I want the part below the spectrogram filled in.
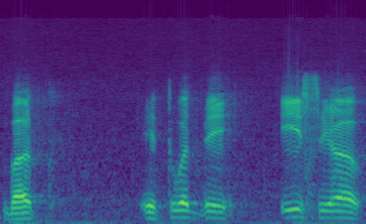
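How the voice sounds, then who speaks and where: An actor playing a distraught, jealous foreign husband in a radio drama, speaking halting broken English with a foreign accent. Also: male voice, medium pitch, fairly even intonation, smooth, muffled recording. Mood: pleading, confused. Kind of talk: old-time radio detective drama acting.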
